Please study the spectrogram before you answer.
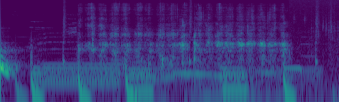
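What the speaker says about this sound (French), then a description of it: "Bien sûr, j'ai une brosse les dents." Teeth brushed with a toothbrush, close and clear, a rapid rhythmic scrubbing of bristles that runs steadily for a few seconds and then stops, with no talking.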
